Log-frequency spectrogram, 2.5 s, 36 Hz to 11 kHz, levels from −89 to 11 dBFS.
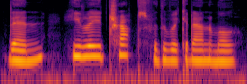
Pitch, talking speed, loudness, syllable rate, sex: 200 Hz, 195 wpm, -18 LUFS, 5.0 syllables/s, female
